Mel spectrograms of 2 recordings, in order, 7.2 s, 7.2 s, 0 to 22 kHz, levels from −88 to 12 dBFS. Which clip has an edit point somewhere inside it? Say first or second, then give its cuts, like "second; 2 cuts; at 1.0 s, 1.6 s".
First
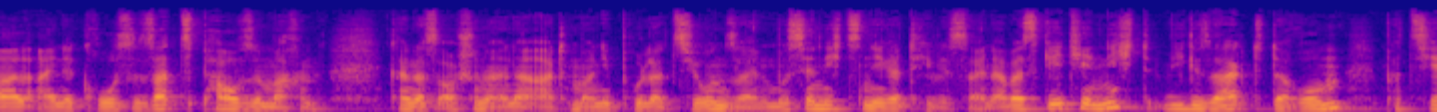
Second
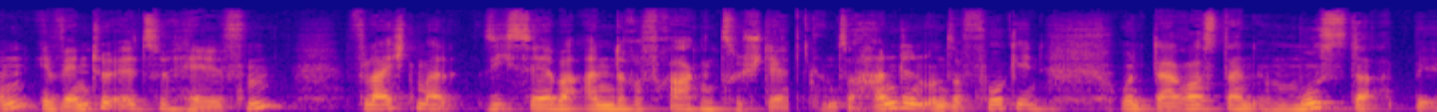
second; 1 cut; at 3.9 s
